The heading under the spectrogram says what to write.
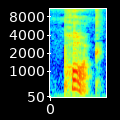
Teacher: in the british accent r is pronounced very softly when at the end of the word for example pork you would barely pronounce the letter r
